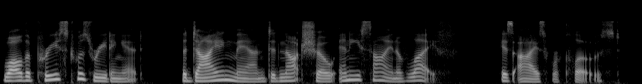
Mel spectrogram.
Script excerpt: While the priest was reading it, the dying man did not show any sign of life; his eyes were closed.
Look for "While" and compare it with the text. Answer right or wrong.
right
